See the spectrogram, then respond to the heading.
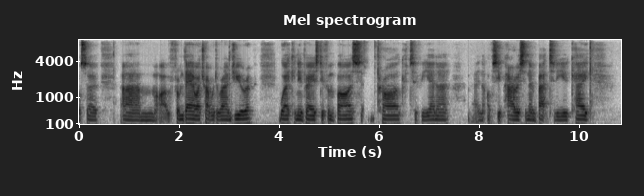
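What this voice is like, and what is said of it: Hybrid Birmingham English accent. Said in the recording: “my home town of Birmingham, if you can't tell by my accent, which is a bit of a hybrid accent these days”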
